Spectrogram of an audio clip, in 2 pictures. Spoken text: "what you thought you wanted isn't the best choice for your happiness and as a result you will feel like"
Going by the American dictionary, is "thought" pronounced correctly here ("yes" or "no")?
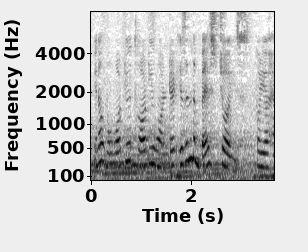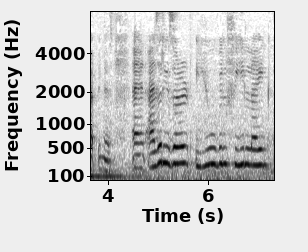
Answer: no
